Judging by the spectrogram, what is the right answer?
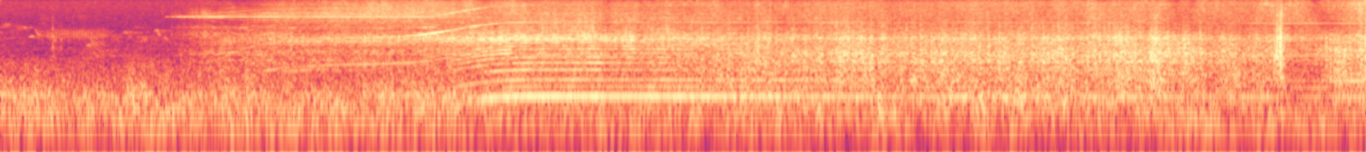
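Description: Small RC model plane's engine and propeller run up to full throttle for the take-off roll: the pitch climbs quickly about a second in, then holds a steady high buzz. Wind rumbles on the microphone underneath.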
